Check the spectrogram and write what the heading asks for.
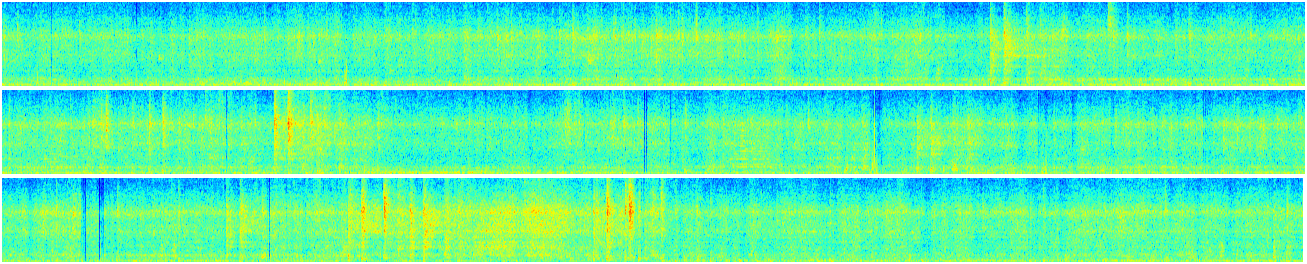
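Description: Passenger train running at speed, heard from inside a carriage: a steady rumble of wheels on the track with scattered clacks over rail joints.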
